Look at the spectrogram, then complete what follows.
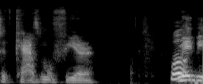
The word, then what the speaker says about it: Chasmal: back of my mind, like as Chasm instead of Chasmal. yeah, and Mir had actually said to me, and this is how I remember it now, because she's like, you got to think of like a chasm, like because, and I was like, oh, because that's how that's spelled.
